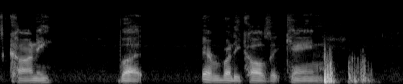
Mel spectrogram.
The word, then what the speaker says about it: Cane: Italian Mastiff um so and it's actually not pronounced Kane it's Connie but everybody calls it Kane and um I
